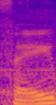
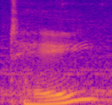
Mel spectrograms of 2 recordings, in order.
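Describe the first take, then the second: First: The name begins with an F sound. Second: The name begins with a T sound. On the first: The speaker calls it wrong. "have I been saying it wrong all these years? That it's not the Red Wizards of Fey" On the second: The speaker calls it right. "but of Tay?"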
